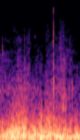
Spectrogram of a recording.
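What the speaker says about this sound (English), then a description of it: "would have been better without all the wind" Wind gusting across an exposed mountainside near Honister, a steady roaring rush buffeting the microphone with no letup and occasional sharper gusts.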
